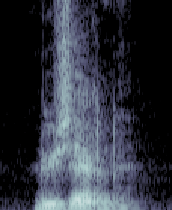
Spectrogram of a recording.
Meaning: alfalfa, lucerne, Medicago sativa
- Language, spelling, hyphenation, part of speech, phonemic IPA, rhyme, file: Dutch, luzerne, lu‧zer‧ne, noun, /ˌlyˈzɛr.nə/, -ɛrnə, Nl-luzerne.ogg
